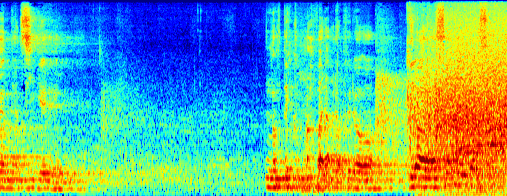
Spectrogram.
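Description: A young man speaks emotionally into a microphone, amplified in a large echoing hall.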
